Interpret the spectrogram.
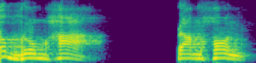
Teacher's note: হ যোগ ম হয় ম হলেও আমরা উচ্চারণ করার সময় হটা পরে করব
